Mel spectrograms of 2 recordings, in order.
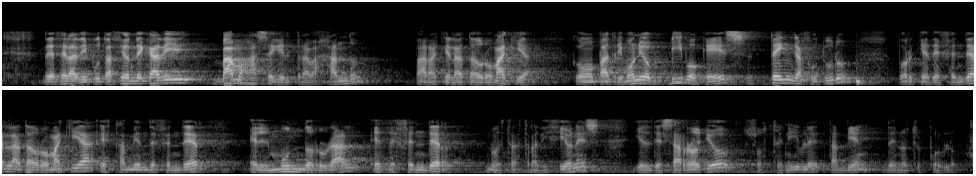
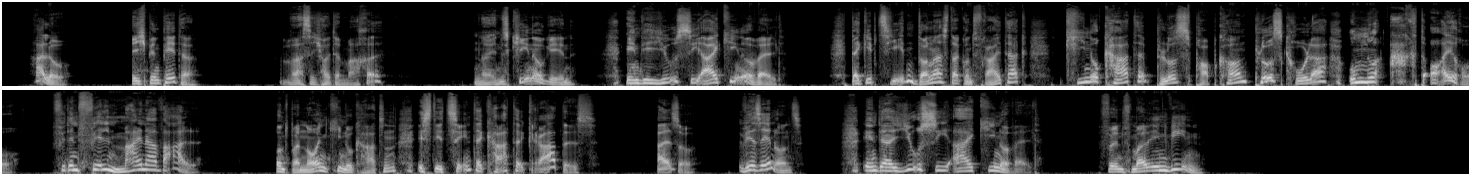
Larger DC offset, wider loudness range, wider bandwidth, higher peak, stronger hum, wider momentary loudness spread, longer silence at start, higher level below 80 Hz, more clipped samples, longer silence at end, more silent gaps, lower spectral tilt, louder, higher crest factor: neither; about the same, 7 LU vs 5 LU; second, 5.6 kHz vs over 20 kHz; about the same, -4 dBFS vs -6 dBFS; neither; first, 18 LU vs 12 LU; second, 0 s vs 0.3 s; second, -64 dBFS vs -42 dBFS; neither; second, 0 s vs 2.65 s; neither; second, -2 dB/octave vs -4.5 dB/octave; second, -24 LUFS vs -20 LUFS; first, 22 dB vs 14 dB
